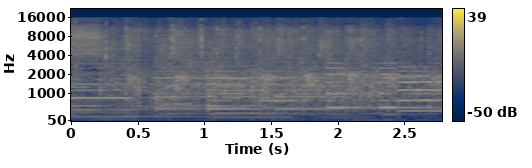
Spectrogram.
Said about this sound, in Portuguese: Dá uma salva de palmas a Deus.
